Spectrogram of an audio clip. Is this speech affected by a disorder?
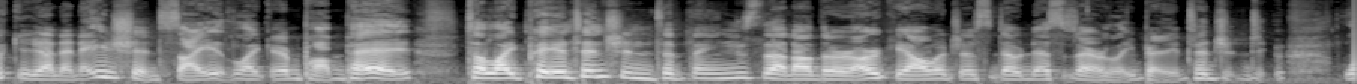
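Yes: cerebral palsy.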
